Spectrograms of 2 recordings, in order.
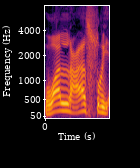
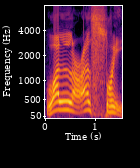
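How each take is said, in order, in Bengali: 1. শব্দটি একটি ছোট 'i' স্বরধ্বনি দিয়ে শেষ হয়। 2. শব্দটি একটি ছোট 'i' স্বরধ্বনি দিয়ে শেষ হয়।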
